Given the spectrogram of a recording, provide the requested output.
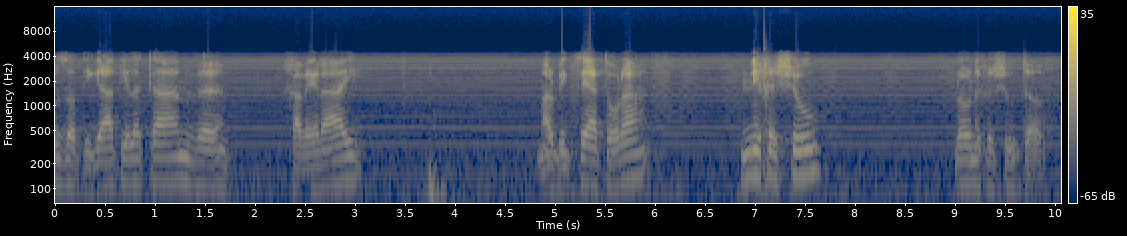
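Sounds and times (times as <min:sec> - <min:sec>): man speaking: 0:00.0 - 0:03.2, 0:04.8 - 0:06.0, 0:06.8 - 0:07.8, 0:09.0 - 0:10.0
electrical mains hum: 0:00.0 - 0:10.0.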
